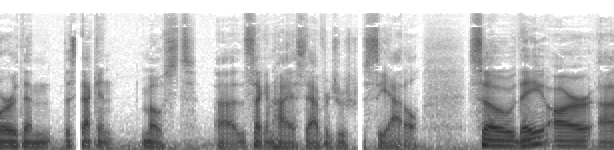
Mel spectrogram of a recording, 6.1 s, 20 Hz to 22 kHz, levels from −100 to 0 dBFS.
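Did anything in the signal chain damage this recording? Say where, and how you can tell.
Yes, at the codec stage, from AAC frame loss with muting. The speech drops into a soft-edged hole from 0.71 to 0.84 s, right after "than the" and before "most uh the second". It happens again from 3.54 to 3.65 s, after "second highest average which". Each gap covers about 85 ms of lost audio, which fits two missing frames. The decoder zeroed their spectrum. The overlapping windows then faded the sound out and back in around each hole.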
